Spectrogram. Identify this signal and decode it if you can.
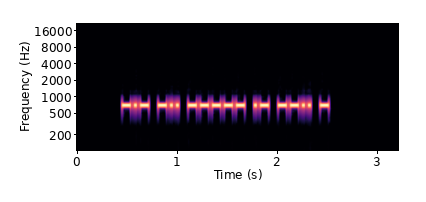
Morse code, heard as a keyed tone, about 48 wpm, 700 Hz. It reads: KD0AZT
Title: Speed Racing - USA 2x3 Call Signs 40wpm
